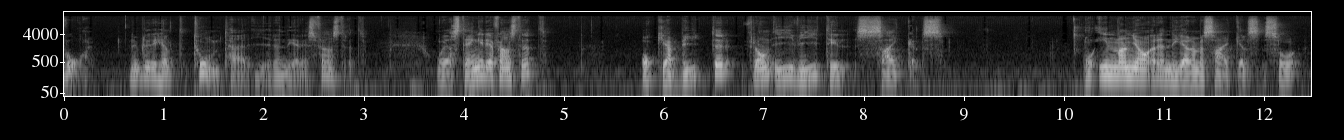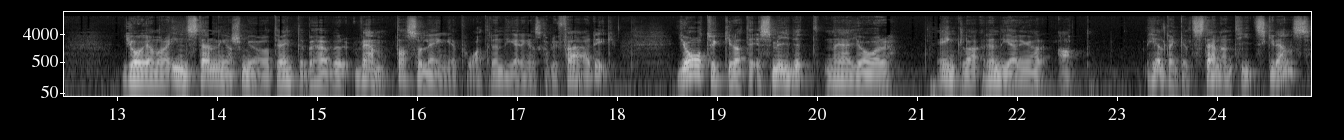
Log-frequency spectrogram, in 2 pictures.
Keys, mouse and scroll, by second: 0.3 click, 3.9 click.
